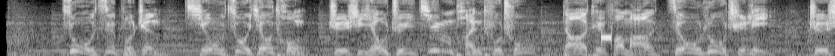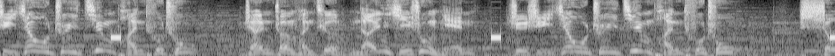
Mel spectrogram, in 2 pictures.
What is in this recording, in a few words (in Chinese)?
广告 电购 电购科普篇, 男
